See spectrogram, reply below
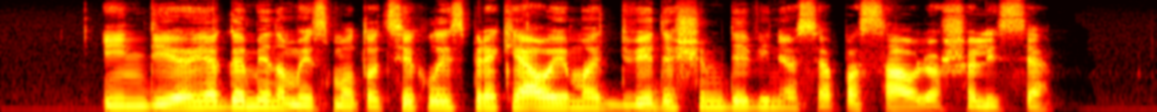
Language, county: Lithuanian, Panevėžys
